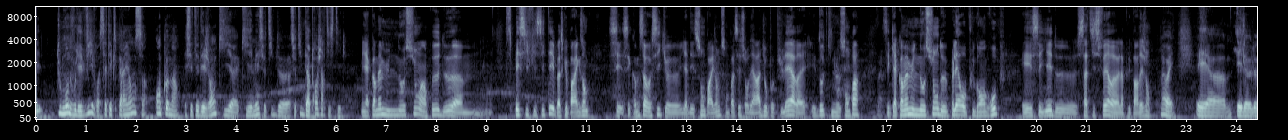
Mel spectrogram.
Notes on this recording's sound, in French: Nous nous retrouvons au festival Chorus. Ce podcast a été enregistré pendant le festival Chorus des Hauts-De-Seine 2023 au SeineLab. Le SeineLab est un lieu d’exploration, d’expérimentation, de découverte et d’apprentissage autour du son via des univers numériques, nouvellement ouvert depuis le mois de janvier 2023 à La Seine Musicale.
